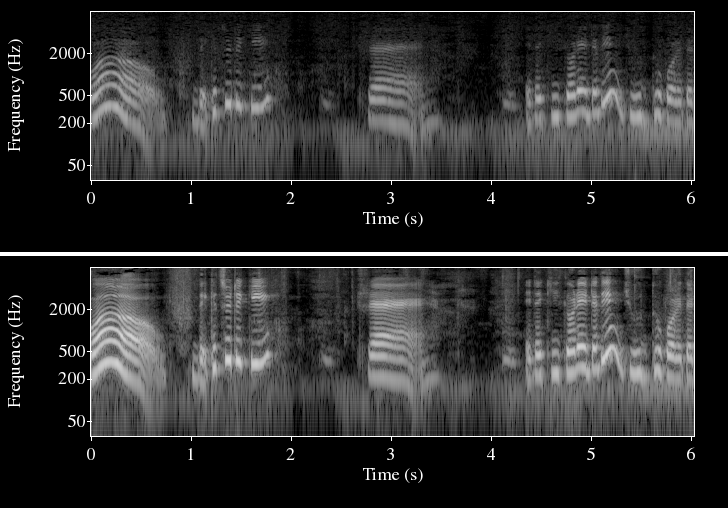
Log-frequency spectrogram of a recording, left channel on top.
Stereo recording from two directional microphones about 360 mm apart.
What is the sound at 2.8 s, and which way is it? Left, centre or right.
Speech, right.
